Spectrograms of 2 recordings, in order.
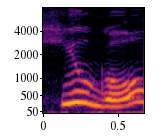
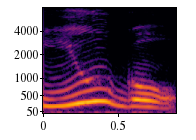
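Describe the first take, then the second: First: The name begins with an h sound. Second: The name begins directly with a vowel. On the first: "ইংরেজিতে যদি আমি প্রনাউন্স করি তাহলে it's হিউগো" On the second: "in French it is প্রনাউন্সড as ইউ ইউগো। ... এইচ pronounce করে না"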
